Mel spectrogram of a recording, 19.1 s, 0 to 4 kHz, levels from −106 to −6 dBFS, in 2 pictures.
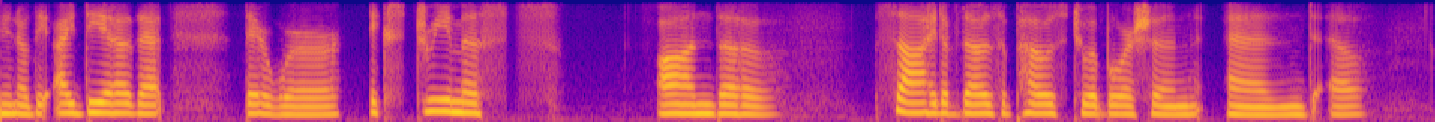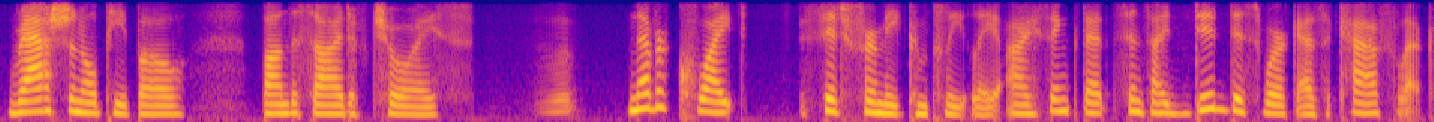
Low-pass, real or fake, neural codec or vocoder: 3.6 kHz; fake; codec, 16 kHz, about 1 kbps, DyCAST, with the encoder's durations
